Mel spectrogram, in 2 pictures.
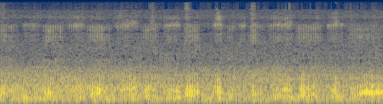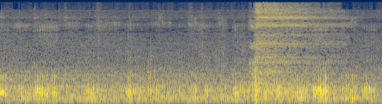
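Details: Snoring from a sleeping house cat: low, raspy rumbles rising and falling with each breath, broken near the end by a brief sharp click.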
